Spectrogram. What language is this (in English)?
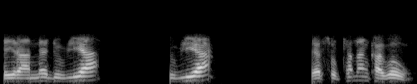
Bodo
